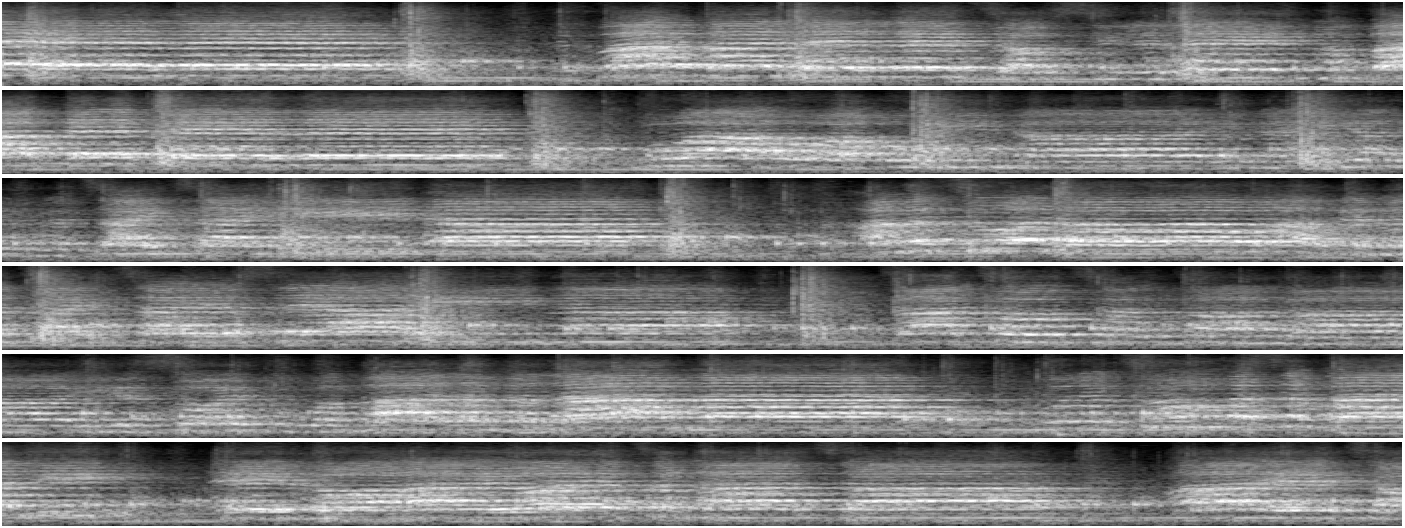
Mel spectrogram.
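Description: A group of female voices singing a Samoan siva song together in sung phrases, accompanied by strummed guitars.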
